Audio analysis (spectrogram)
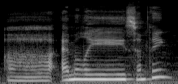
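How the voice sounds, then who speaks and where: A woman's voice: fairly high pitch, expressive, normal speed, dark tone, soft background music, voice pushed up, lightly acted. A woman voicing a curious, skeptical female tech blogger in an audio story, questioning and a little hesitant.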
